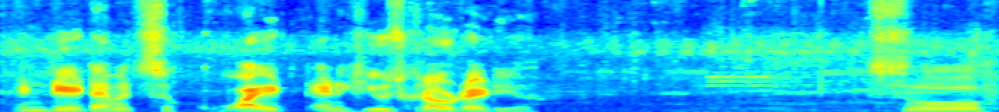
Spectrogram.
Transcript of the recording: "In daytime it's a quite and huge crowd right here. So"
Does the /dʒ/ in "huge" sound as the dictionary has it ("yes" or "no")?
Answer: yes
